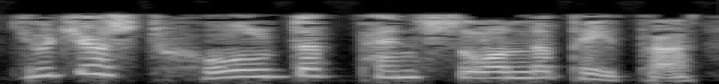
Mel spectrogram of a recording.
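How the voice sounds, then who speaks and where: Brief: bossy little Scottish fairy queen, much higher voice, sly and scolding, put on by a male reader, slightly husky. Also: sing-song, normal speed, no echo, dull audio, exaggerated voice. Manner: scolding, coaxing, artful. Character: small sharp-tongued fairy clan queen, female, bossy.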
